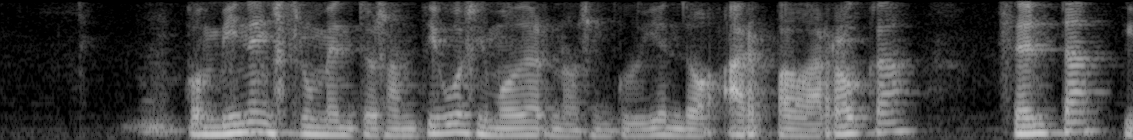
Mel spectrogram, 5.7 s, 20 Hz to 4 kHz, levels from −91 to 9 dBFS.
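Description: Aliasing runs through the whole speech clip: content above a 4 kHz fold point has mirrored back into the band, which fits a drop from 44.1 kHz to 8 kHz without an anti-alias filter. Sibilants sound gritty and metallic, with folded energy roughly 25 dB below the signal.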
